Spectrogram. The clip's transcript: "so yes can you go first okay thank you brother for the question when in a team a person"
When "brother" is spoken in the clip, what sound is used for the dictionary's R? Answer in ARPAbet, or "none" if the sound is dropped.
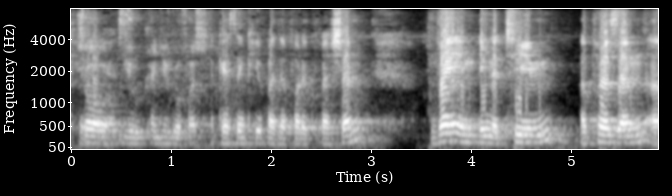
none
